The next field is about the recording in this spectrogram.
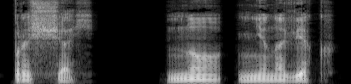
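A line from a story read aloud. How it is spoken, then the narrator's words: Very quiet, intimate. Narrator (Russian): сказал, но так тихо, что она одна могла слышать его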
